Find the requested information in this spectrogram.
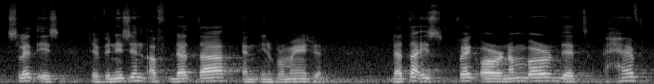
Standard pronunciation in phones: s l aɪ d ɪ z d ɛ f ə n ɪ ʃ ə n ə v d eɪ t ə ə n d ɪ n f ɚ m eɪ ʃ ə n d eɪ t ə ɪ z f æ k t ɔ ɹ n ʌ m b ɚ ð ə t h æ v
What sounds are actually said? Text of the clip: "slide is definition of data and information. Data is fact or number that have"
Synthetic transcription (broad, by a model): s l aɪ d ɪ s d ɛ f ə n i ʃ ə n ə f d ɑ t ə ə n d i n f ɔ m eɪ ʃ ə n d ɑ t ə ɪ s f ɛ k ɔ ɹ n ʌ m b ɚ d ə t h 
